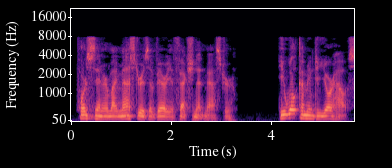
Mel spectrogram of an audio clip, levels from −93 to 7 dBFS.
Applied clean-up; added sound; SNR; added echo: none; none; none; none.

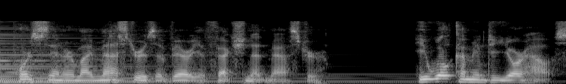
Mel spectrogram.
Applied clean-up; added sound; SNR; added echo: none; Strum; 13 dB; none.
